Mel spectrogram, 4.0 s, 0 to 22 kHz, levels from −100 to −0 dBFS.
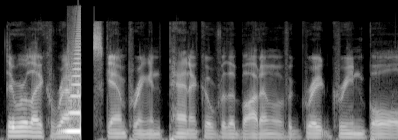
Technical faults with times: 0.55-0.94 unstable filter

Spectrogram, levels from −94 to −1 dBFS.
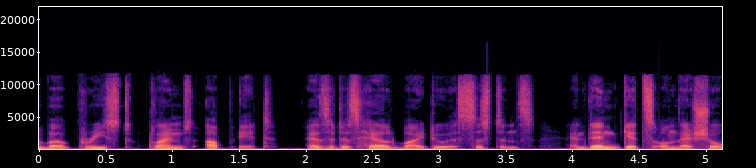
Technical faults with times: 0.79-4.65 clock drift buffer slips

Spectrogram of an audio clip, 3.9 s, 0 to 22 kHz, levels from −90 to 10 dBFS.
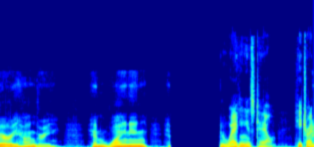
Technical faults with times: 2.12-2.77 playback stall
2.77-3.90 catch-up at higher speed

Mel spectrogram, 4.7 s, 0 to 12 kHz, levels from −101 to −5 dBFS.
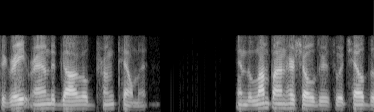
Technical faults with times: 0.00-4.68 G.726 ADPCM

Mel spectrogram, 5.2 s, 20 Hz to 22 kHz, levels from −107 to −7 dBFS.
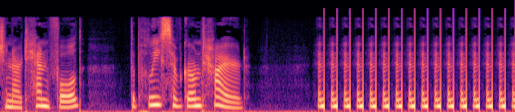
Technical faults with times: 3.25-5.16 broken-record loop

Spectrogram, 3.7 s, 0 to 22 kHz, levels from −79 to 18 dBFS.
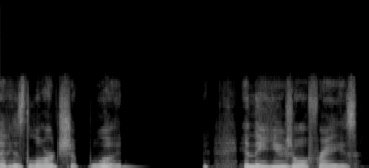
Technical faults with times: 1.25-2.05 call audio freeze

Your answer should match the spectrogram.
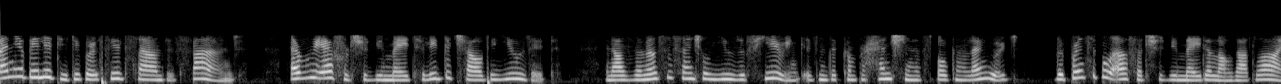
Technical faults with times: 0.00-12.82 G.729 codec
1.02-1.19 phantom power thump
4.88-5.01 phantom power thump

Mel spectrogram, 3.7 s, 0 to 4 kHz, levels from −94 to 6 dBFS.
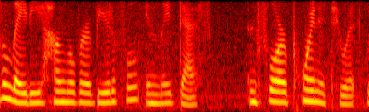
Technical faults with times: none

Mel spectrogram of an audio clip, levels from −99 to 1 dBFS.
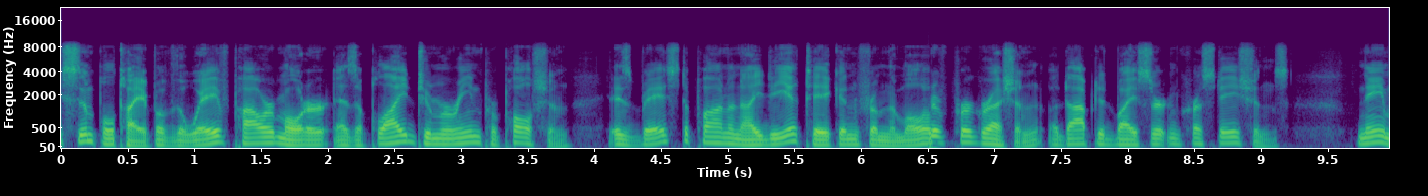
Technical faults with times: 0.35-0.42 short concealed packet loss
1.99-2.06 short concealed packet loss
6.47-6.54 short concealed packet loss

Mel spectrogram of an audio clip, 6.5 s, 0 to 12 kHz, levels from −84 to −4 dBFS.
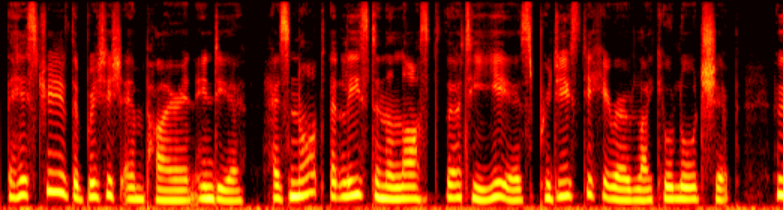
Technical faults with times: none

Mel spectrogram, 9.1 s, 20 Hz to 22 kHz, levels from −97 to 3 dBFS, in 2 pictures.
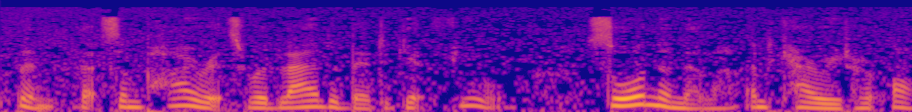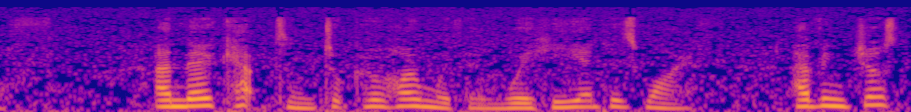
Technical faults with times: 0.00-9.12 overdone noise removal

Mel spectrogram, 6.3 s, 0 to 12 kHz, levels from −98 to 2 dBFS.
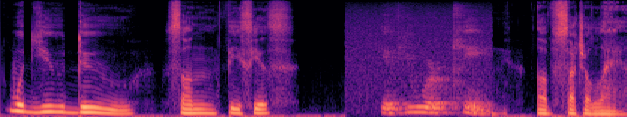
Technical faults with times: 3.44-4.91 switch to a distant microphone

